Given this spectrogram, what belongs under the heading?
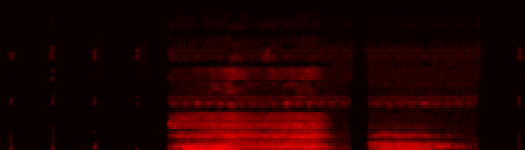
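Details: Sleeping girl snoring loudly, with bruxism and delirium reported: two loud, rough, low-pitched inspiratory snores with a few faint clicks in the silence before them; heavy snoring.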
